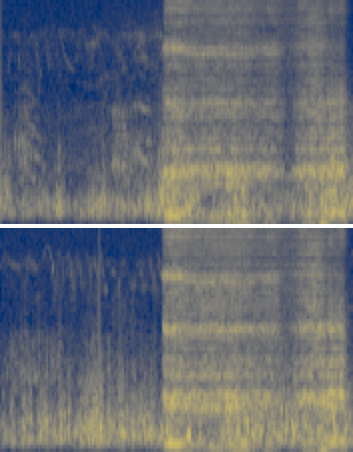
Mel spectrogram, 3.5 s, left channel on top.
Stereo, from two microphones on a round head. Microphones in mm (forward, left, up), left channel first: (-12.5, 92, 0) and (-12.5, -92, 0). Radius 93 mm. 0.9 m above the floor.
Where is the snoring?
60° right (ahead or behind), 1.2 m.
